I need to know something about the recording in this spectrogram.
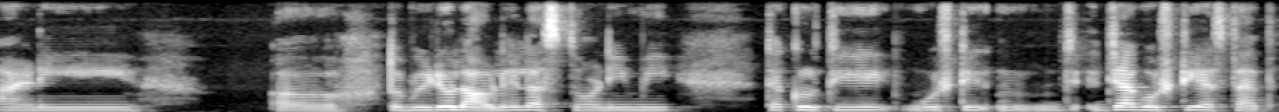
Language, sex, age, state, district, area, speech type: Marathi, female, 30-45, Maharashtra, Satara, urban, spontaneous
